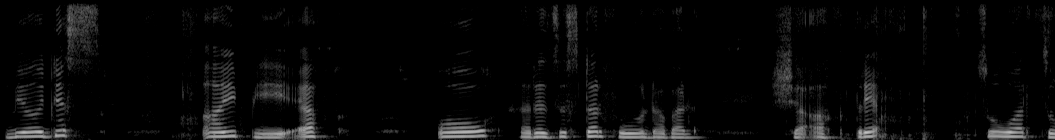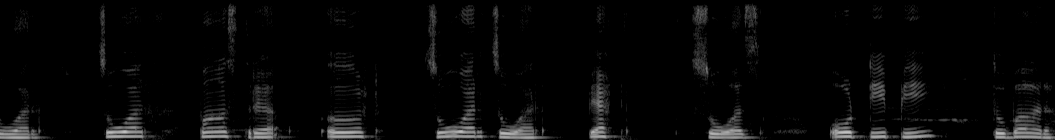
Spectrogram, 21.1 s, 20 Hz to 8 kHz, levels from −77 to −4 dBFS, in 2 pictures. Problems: none marked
